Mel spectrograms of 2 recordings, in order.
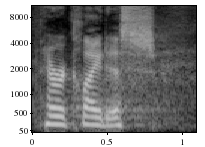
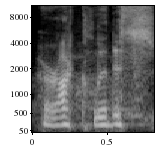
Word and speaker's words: Heraclitus: to protect each other Greek philosopher heraclitus or heraclitus if you are Greek there's lots of different pronunciations on the web but most of us decide it's heraclitus is credited Ed with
